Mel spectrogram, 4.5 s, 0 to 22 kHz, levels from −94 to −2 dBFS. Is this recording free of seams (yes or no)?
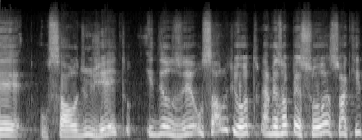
yes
